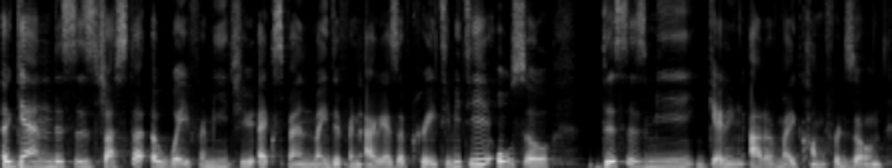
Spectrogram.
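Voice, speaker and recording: Her pitch is fairly low and her tone steady, with a slightly mellow quality and an ordinary pace. She's a woman in her thirties with a French accent, chatting candidly to camera from home as she answers viewers' questions in an unscripted Q&A, pausing hesitantly at times.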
